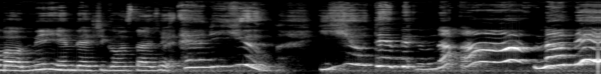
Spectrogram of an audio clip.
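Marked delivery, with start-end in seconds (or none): 1.9-4.2 much higher accusing voice; mock drunk accuser. 4.2-5.9 very high, laughing "nuh-uh"; laughing denial. Retold or imitated. Denying while laughing.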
